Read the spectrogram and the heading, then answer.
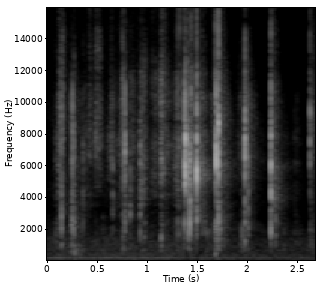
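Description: The crinkly plastic wrapper of an eye mask is handled and peeled open, with a run of irregular crackles and a few sharper crisp snaps over a faint steady hum, no talking.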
